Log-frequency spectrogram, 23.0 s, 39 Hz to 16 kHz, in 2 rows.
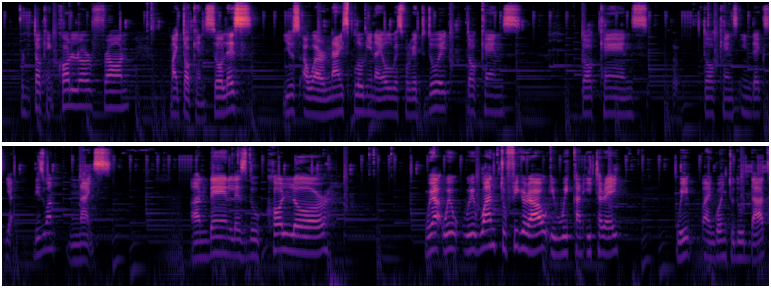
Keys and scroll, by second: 0.9-2.2 typing, 3.6 ctrl+super+h, 5.5 shift+super+h, 6.7-7.5 typing, 10.4-11.6 typing, 12.1 super+s, 13.0 BackSpace, 13.8 super+s, 19.6 BackSpace, 20.4 super+v, 20.9 ., 22.7 Return.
